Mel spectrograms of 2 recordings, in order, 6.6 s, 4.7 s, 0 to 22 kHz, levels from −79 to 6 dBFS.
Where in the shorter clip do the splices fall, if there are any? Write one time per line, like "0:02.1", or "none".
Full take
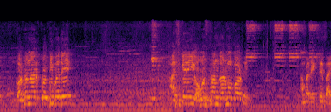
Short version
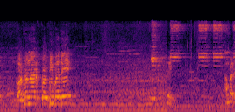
0:03.3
